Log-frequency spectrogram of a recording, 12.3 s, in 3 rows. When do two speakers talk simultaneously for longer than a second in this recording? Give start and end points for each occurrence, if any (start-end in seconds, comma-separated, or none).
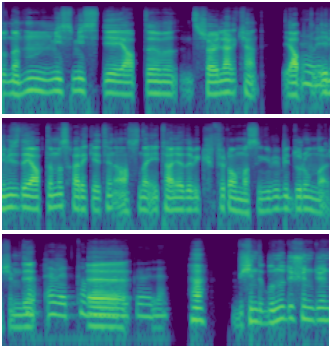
none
